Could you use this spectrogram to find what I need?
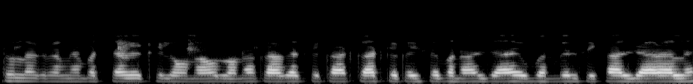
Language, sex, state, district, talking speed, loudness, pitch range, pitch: Magahi, male, Bihar, Lakhisarai, 175 wpm, -17 LUFS, 135-145 Hz, 140 Hz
